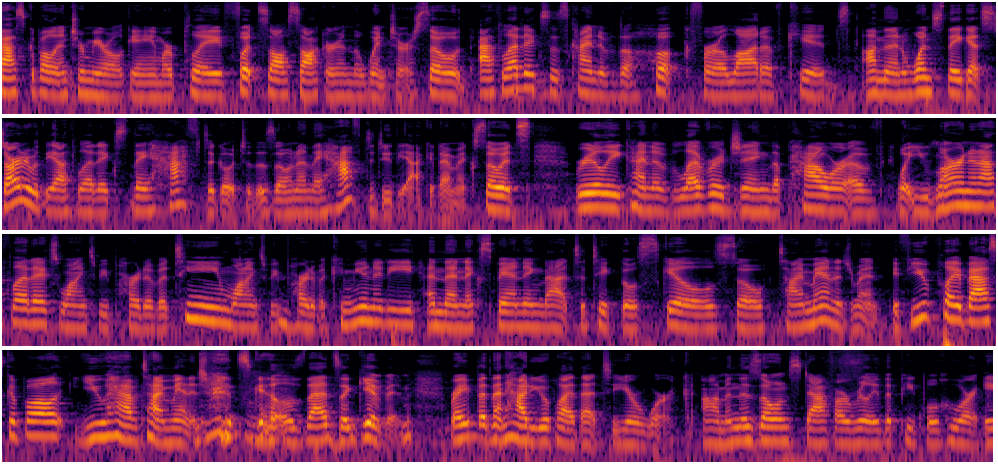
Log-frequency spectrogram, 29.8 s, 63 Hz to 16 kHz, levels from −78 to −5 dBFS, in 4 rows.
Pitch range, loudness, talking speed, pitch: 155-195 Hz, -28 LUFS, 240 wpm, 170 Hz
